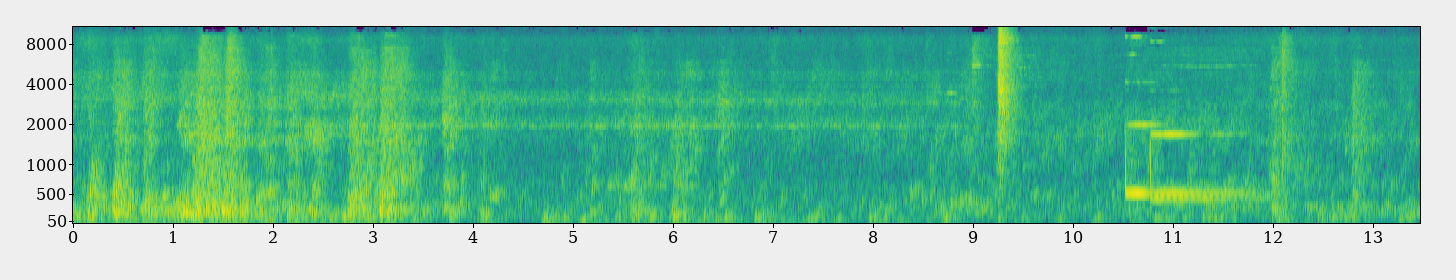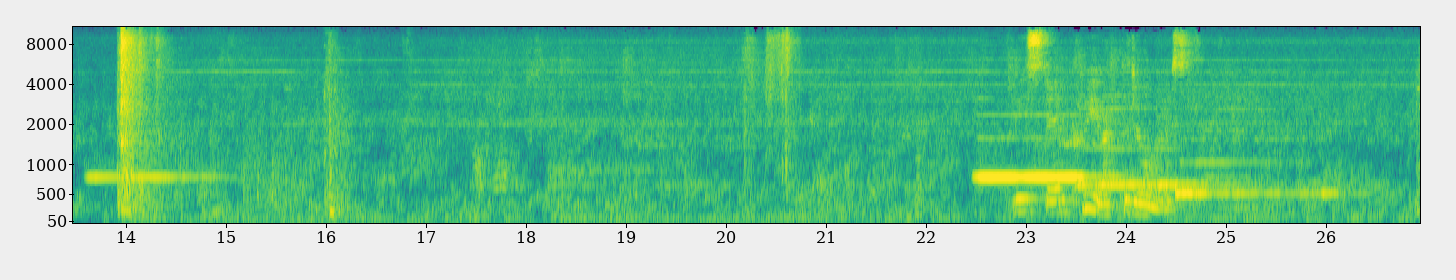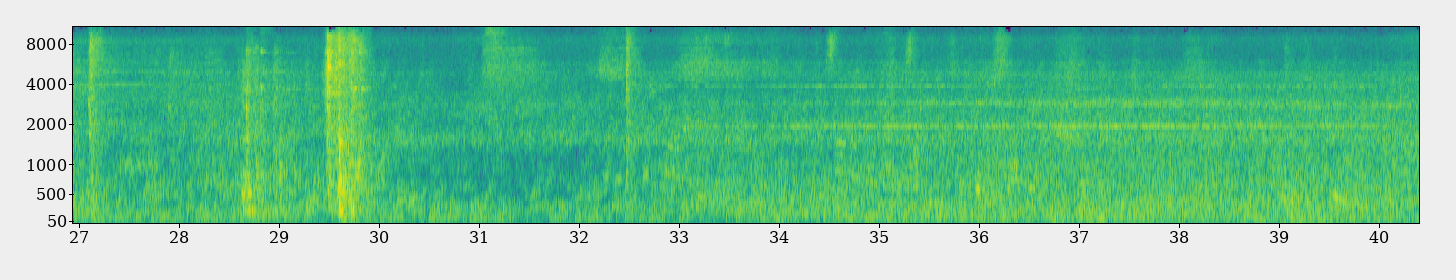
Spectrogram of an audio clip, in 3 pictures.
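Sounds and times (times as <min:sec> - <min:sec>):
subway train rumbling and squealing pulling into a station: 0:00.0 - 0:40.4
electronic door chime tones on a subway train: 0:10.5 - 0:12.3, 0:13.6 - 0:15.3, 0:22.5 - 0:26.6.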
